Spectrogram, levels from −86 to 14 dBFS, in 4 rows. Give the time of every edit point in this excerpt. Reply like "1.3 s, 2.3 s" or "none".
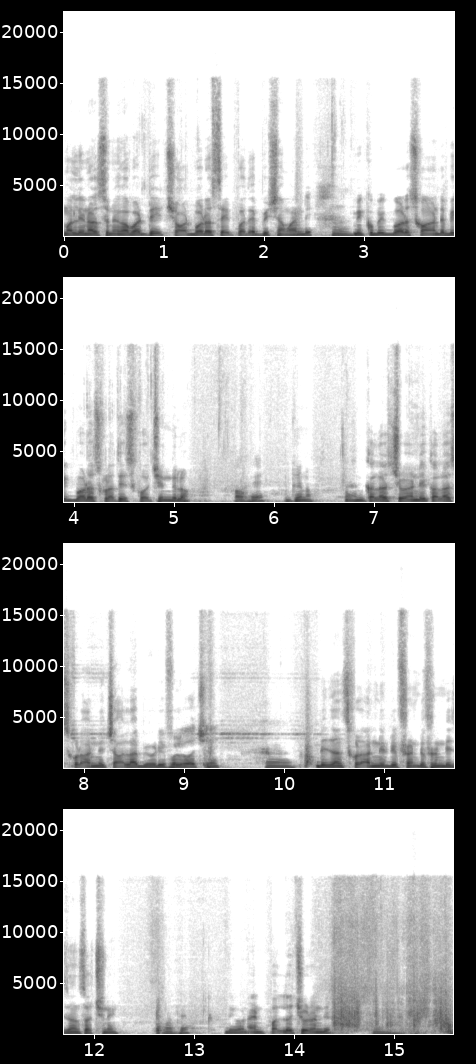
13.5 s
